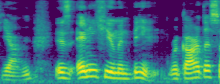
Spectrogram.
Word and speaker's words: jan: postcard or clay tablet a Yan pronounced Yan is any human being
